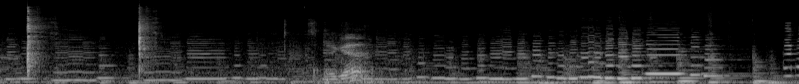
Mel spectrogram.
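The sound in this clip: Dishes and cutlery clink as food is served onto a plate: a couple of sharp, bright clinks stand out early, then softer clatter continues under a busy tonal background.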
